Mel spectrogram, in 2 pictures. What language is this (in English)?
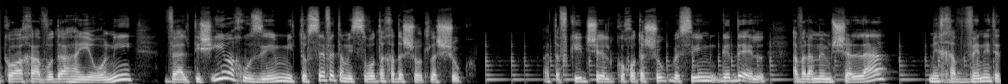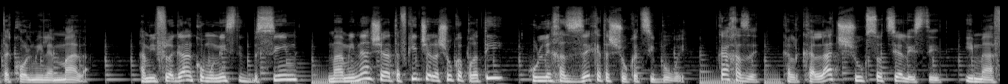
Hebrew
